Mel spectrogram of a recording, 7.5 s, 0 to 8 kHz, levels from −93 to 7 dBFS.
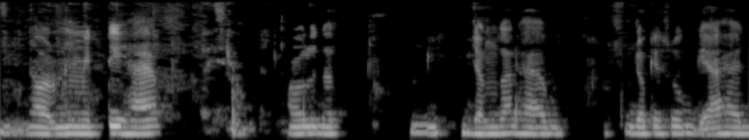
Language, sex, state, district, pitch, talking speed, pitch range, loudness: Hindi, male, Bihar, Purnia, 145 Hz, 95 wpm, 145-150 Hz, -32 LUFS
